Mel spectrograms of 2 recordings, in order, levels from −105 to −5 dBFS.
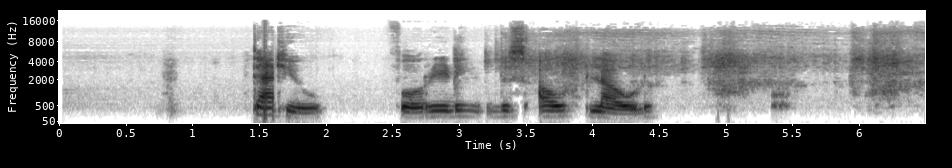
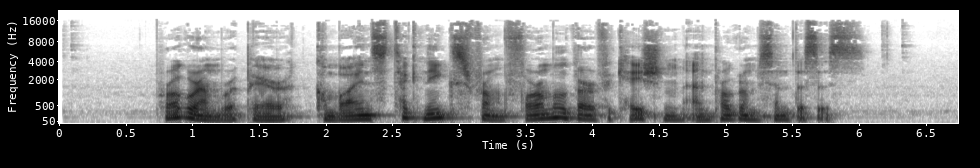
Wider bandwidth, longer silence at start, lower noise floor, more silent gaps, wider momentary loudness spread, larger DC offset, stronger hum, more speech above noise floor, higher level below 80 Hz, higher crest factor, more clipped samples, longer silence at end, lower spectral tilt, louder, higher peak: about the same, 16 kHz vs 16.5 kHz; about the same, 0.8 s vs 0.75 s; about the same, -68 dBFS vs -65 dBFS; neither; first, 17 LU vs 8 LU; neither; neither; about the same, 47 dB vs 44 dB; second, -72 dBFS vs -44 dBFS; about the same, 24 dB vs 20 dB; neither; second, 0 s vs 0.75 s; second, -0.5 dB/octave vs -4.5 dB/octave; about the same, -21 LUFS vs -22 LUFS; about the same, 0 dBFS vs -2 dBFS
